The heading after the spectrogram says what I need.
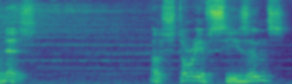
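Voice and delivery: ordinary delivery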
